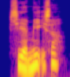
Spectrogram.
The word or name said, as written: siameser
